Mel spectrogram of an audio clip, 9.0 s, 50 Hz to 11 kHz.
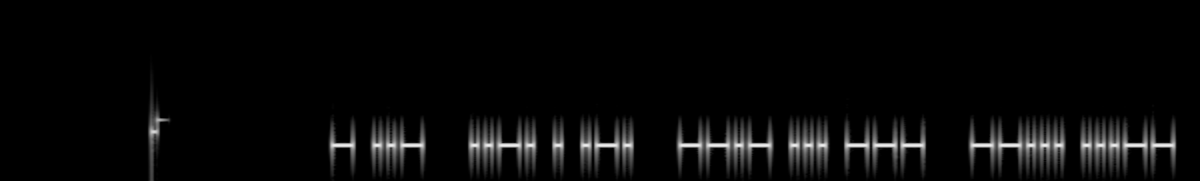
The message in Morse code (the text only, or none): TU FER QSO 73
